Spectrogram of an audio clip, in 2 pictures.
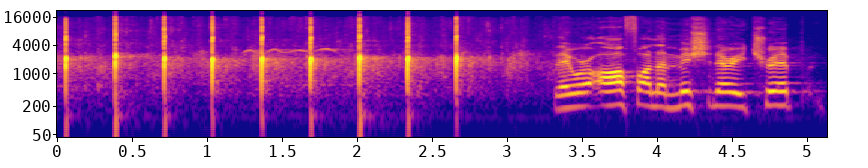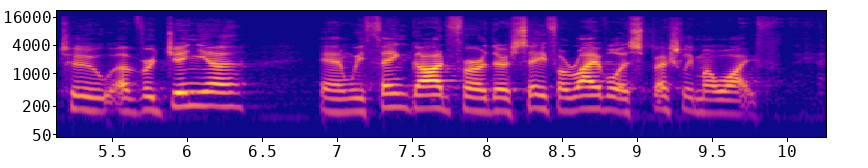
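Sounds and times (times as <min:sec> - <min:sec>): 
hand claps welcoming church members back from a missionary trip: 0:00.0 - 0:03.4
speech: 0:03.3 - 0:10.0.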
